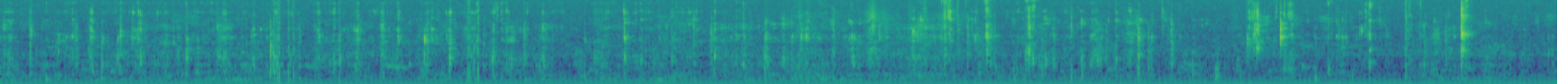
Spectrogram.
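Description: Close-up chewing of fried chicken: many small wet mouth clicks and smacks over a steady low hum, with one sharper click near the end.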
